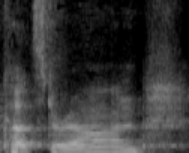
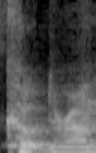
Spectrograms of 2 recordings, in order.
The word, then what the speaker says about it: Côtes du Rhône: Sometimes I can find like Côtes du Rhône or I think it's Côte du Rhône, the S is silent, but I'm American, dang it. So pronounce that S.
